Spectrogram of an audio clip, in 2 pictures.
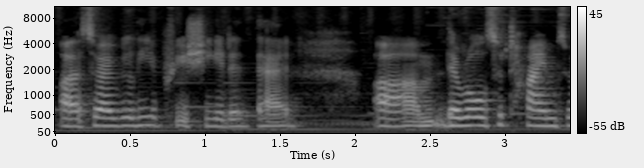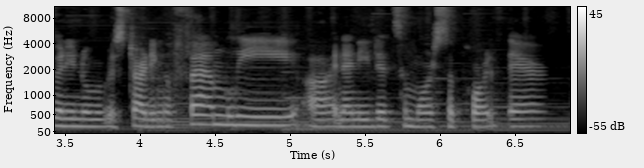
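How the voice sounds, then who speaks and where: A woman's voice: mid-range voice, level tone, a little fast, vocal fry, darkish tone, soft background music. A woman in her thirties from Malaysia, a company founder speaking reflectively in a documentary interview, with frequent "you know" fillers.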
